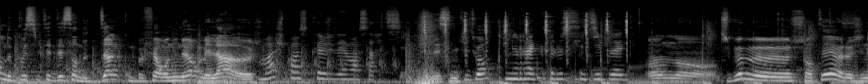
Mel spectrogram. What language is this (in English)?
French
